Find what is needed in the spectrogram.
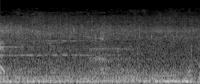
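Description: Hot oil in a wok sizzling and bubbling steadily as round batter cakes deep-fry.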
